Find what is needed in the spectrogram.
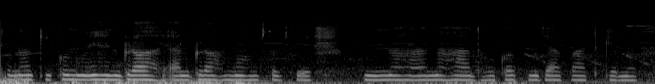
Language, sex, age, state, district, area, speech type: Maithili, female, 30-45, Bihar, Darbhanga, urban, spontaneous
